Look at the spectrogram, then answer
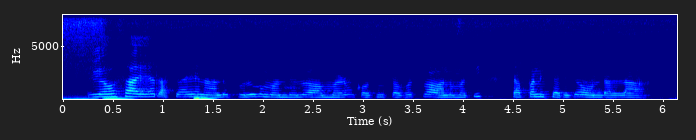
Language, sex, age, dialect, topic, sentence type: Telugu, female, 60-100, Southern, agriculture, statement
